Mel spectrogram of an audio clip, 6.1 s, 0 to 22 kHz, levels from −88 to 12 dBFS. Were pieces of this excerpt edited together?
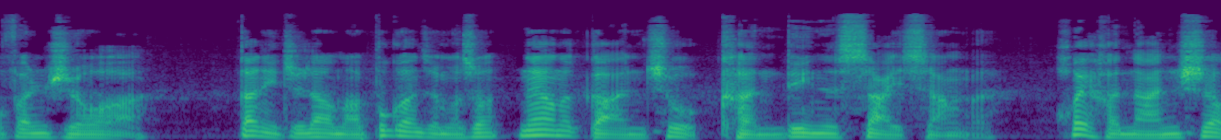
no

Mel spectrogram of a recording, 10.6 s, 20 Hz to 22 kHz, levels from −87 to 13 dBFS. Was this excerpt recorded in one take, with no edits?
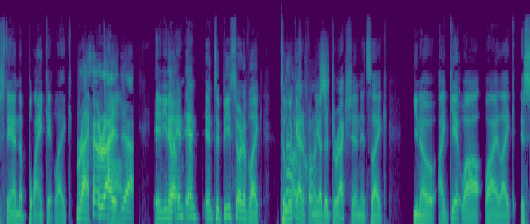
no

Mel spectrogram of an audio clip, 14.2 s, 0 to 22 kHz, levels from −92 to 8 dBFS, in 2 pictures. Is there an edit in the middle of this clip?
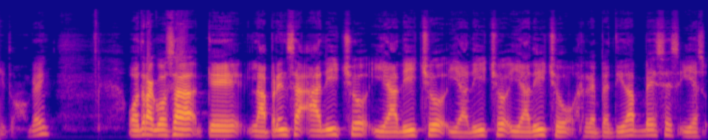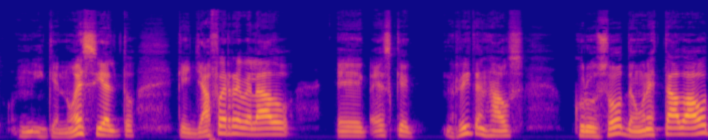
yes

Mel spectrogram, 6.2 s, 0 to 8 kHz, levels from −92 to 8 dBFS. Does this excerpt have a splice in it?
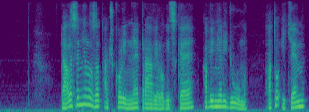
yes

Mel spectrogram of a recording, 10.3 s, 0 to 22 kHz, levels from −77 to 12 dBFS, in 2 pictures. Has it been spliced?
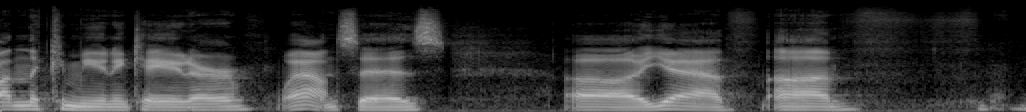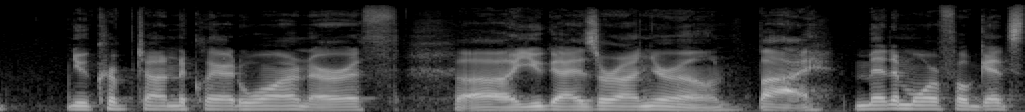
yes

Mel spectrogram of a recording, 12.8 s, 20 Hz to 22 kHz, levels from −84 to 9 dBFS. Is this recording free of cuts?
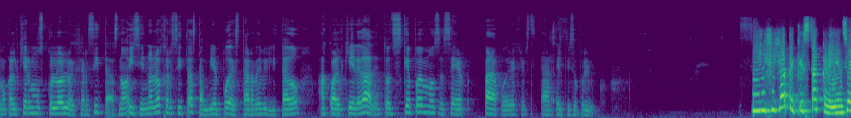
yes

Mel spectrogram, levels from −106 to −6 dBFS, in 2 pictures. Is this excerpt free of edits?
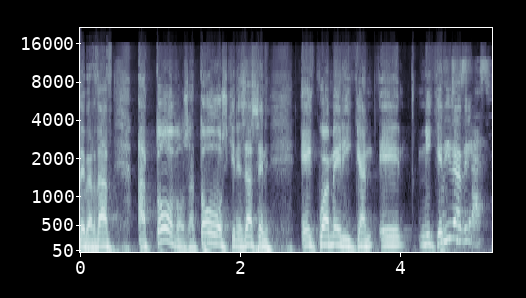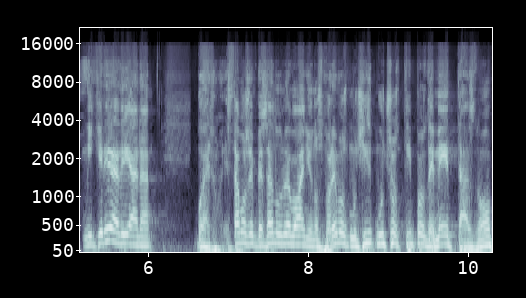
no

